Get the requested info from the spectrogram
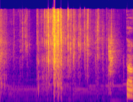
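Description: Packaging being unwrapped by hand: irregular crinkling and rustling, strongest from about half a second in.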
